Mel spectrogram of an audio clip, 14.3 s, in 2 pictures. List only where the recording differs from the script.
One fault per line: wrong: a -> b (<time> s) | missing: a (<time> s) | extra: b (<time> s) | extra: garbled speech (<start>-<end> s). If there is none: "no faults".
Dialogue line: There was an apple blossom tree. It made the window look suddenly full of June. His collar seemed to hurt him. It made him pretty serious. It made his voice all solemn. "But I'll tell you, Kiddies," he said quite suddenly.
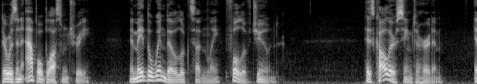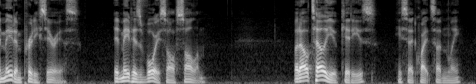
no faults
